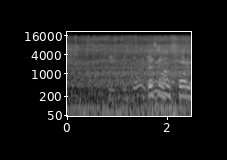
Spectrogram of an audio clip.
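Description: A low steady rumble, with a man's voice starting faintly about one and a half seconds in.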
